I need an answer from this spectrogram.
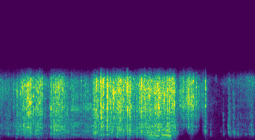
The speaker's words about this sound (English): You really have to just fucking crinkle a paper bag.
